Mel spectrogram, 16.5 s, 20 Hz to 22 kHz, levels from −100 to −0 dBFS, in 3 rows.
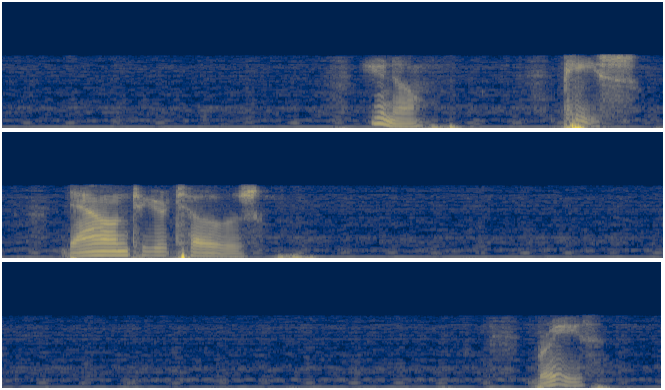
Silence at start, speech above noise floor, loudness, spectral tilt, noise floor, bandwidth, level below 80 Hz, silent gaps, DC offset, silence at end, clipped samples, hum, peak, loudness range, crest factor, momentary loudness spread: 2.85 s; 37 dB; -32 LUFS; -4 dB/octave; -67 dBFS; 4 kHz; -36 dBFS; none; under 0.1%; 0.45 s; under 0.1%; none; -6 dBFS; 14 LU; 26 dB; 20 LU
